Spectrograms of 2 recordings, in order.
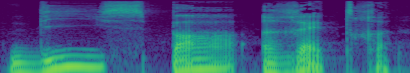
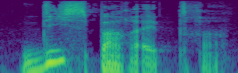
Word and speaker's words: disparaître: So remember that we've got this accent circonflexe on the top of I, but then phonetically we don't pronounce it, so we get disparaître, disparaître.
